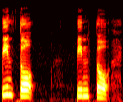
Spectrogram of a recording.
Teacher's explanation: And remember, don't forget the glottal stop. Don't forget to stop the sound at the end. That's called a glottal stop.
